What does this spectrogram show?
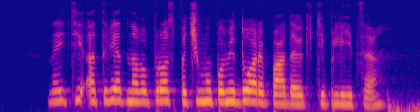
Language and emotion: Russian, angry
